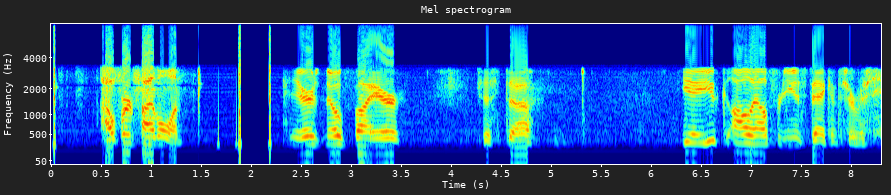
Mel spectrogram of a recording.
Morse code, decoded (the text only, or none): none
